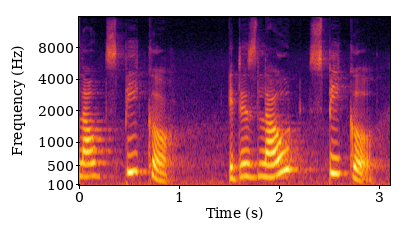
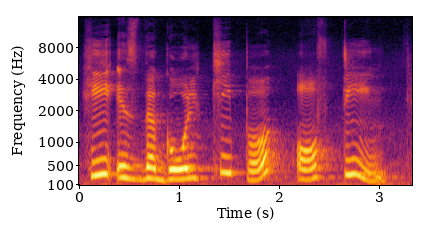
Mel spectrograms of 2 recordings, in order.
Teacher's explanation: जब भी आर हमारा एंड में होगा, फाइनल पोजीशन में होगा, वो ब्रिटिश इंग्लिश में हम उसको स्ट्रेस नहीं करेंगे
